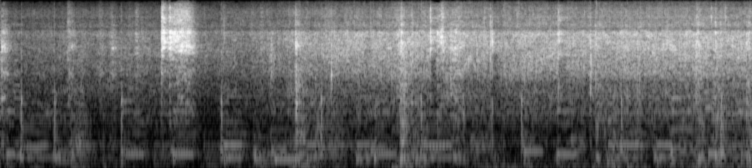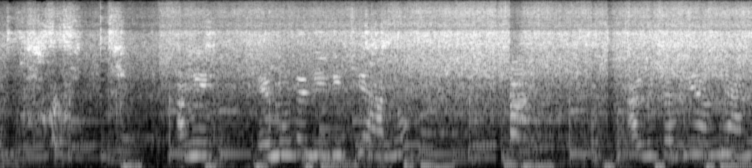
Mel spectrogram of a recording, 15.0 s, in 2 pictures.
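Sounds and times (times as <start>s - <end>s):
soft background music: 0.0s - 15.0s
spices sizzling in oil: 0.0s - 15.0s
spatula scraping pan: 7.0s - 9.0s.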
